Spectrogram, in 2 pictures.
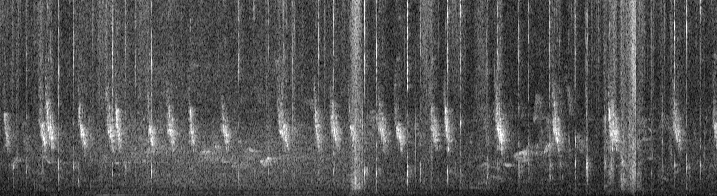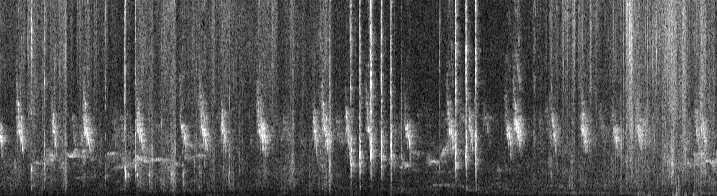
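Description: Small songbird chirping over and over, short high chirps about twice a second, with scattered sharp clicks and knocks and a quick run of them about three-quarters of the way in.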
